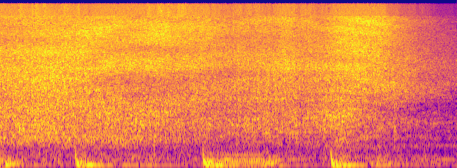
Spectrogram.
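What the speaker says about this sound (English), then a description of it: "Oh, you hear that sizzle?" Crab legs sizzle loudly on a griddle over charcoal, brushed with garlic butter as water is added, giving a steady close hiss with bursts of steam and faint crackling throughout.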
